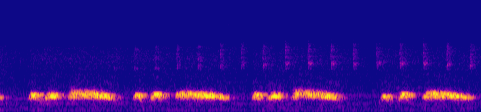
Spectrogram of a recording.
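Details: Kept puter pelung dove with a gacor voice, singing repeated low coo phrases: two short notes then a long rolling coo, about every one and a half seconds.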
